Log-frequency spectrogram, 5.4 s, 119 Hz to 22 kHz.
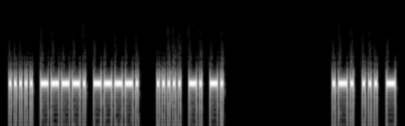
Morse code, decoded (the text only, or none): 599 5NN RST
